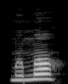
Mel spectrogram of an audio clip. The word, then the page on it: mwmó: Apatani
